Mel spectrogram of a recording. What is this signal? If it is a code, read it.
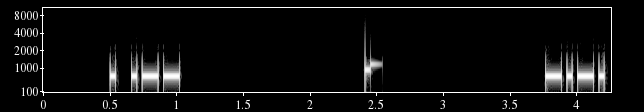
Morse code, heard as a keyed tone, about 30 wpm, 700 Hz. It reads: E W C
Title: Top Two Letter Combinations in Words 30wpm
